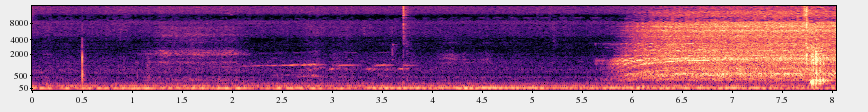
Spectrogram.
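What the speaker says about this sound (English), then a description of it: "you can hear the pump running" A Grundfos solar water pump running on a CU200 controller gives a steady, faint mechanical hum that grows louder and fuller near the end. No one speaks.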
